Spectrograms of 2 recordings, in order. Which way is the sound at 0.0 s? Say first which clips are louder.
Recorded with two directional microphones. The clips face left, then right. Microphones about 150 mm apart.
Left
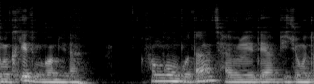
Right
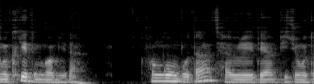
Right 7 dB; 35° right (ahead or behind).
